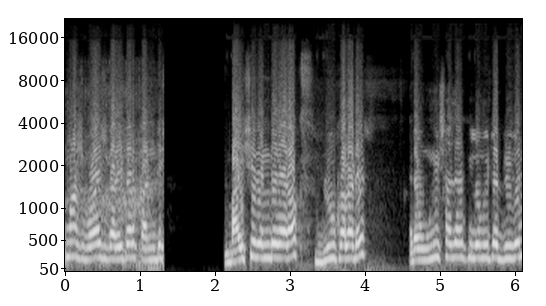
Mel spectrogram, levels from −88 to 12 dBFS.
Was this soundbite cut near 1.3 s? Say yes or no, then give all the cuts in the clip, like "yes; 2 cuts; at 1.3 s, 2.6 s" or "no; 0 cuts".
yes; 1 cut; at 1.3 s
